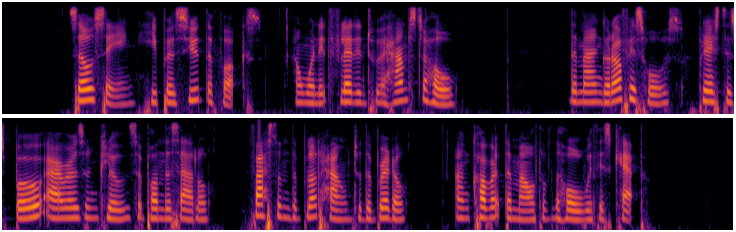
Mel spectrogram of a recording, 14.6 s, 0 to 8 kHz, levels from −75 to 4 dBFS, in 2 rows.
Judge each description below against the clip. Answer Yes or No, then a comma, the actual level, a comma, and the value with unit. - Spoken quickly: No, average, 185 wpm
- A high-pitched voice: Yes, high, 220 Hz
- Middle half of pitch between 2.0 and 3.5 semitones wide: Yes, narrow, 2.5 semitones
